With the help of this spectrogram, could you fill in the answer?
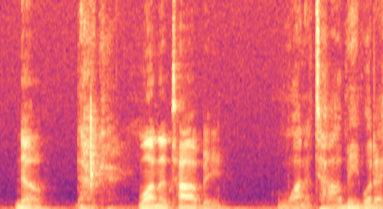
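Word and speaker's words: Watanabe: And Ken Wanatobi being like the one at the end. Did I say his name right? No. Okay. Wanatabi.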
